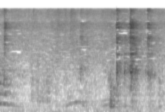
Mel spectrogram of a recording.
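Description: A brief clatter of kitchenware, dishes and utensils knocking together on a kitchen counter, about one and a half seconds in.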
